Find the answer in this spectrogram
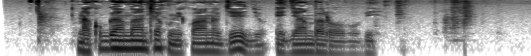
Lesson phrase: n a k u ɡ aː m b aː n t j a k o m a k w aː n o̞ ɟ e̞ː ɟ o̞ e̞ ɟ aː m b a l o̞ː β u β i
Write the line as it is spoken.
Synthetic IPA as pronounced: n a k u ɡ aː m b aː n t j a k u m i k w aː n o̞ ɟ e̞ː ɟ o̞ e̞ ɟ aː m b a l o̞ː β u β i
